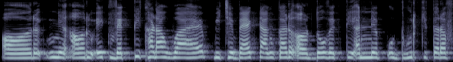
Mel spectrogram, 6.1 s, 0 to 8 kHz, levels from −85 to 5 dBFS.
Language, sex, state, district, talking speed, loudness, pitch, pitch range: Hindi, female, Bihar, Gopalganj, 190 wpm, -22 LUFS, 230 Hz, 225-235 Hz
